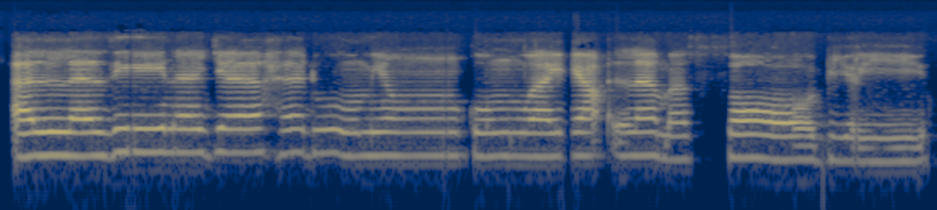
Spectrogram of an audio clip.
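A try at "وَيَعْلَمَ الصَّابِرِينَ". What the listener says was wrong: Lebih mengalir suara huruf sodnya.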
